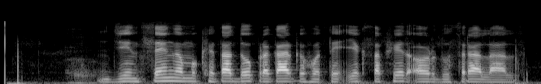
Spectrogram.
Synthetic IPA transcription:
d͡ʒinsẽŋɡmʊkʰjət̪ad̪oːpɾəkaːɾkeɦoːt̪ḛ̃ʔeːksəpʰeːd̪ɔːɾd̪uːsɾalaːl

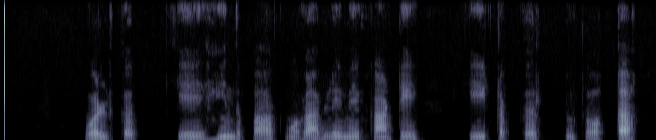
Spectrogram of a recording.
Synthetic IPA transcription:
ʋəɾɖkɐb̚ | keɦɪ̃nd̪paːkmʊɣaːblemẽkãːʈe | kiʈɐkːəɾ | mʊt̪əwəqːaː

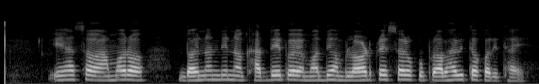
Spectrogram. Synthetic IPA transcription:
eɦasɔamɔɾɔ | d̪ɔjnɔnd̪inɔkʰad̪jepɔemɔd̪ʱjɔblɔɾɖpɾesɔɾɔkupɾɔbʱabit̪ɔkɔɾit̪ʰae

